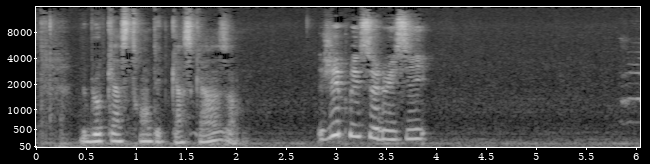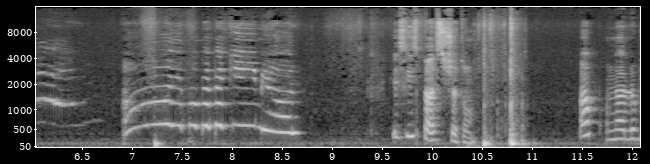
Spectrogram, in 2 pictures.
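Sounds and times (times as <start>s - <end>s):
cat meowing: 5.8s - 6.7s.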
